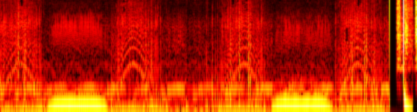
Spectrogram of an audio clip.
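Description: Low synthesized drone with a wobbling pulse repeating about three times a second and two deep bass swells, cutting off abruptly just before the end: the sound bed of an animated logo ident.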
